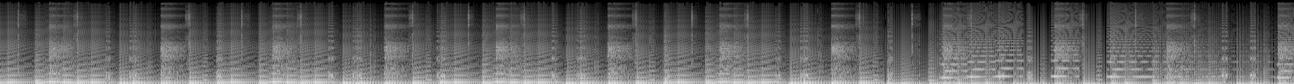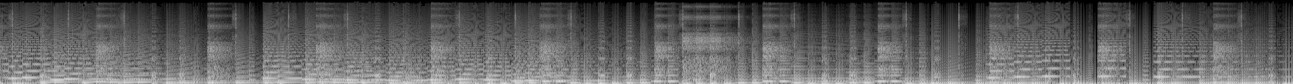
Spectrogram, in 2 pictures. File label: Mini Melodies, SID CSG8580R5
